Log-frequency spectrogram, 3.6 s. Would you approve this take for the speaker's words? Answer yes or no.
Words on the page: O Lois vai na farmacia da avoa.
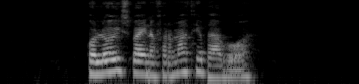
yes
